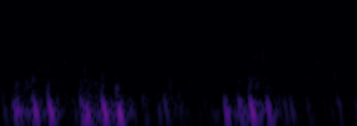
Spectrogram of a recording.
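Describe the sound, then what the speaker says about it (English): Horse archers' horses galloping in Bannerlord, a quick rhythmic clip-clop of hooves in repeated bursts, faint and somewhat distant, with no talk over it. "Our horse archers are running into position."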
